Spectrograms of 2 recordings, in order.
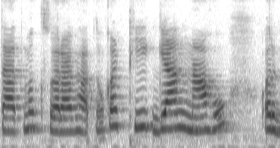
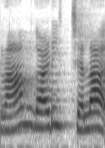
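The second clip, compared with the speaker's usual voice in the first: strong stress on चला; 5 dB louder than usual. Hindi example where stress on चला makes the sentence a command. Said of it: "चला पर ज्यादा जोर दिया जा रहा है".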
